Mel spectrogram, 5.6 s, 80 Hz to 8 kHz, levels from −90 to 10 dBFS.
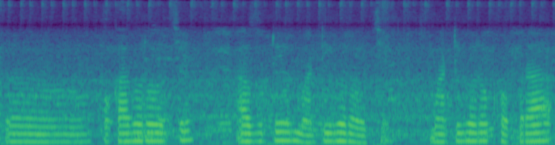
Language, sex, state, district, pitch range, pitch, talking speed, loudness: Odia, female, Odisha, Sambalpur, 150-170 Hz, 160 Hz, 140 wpm, -19 LUFS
